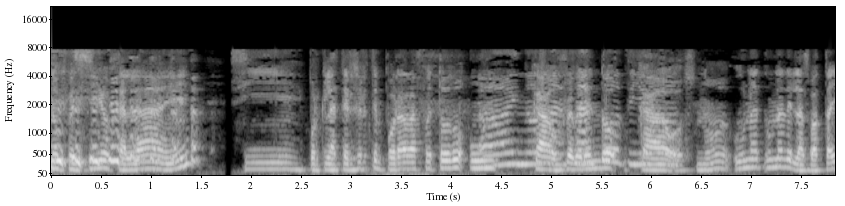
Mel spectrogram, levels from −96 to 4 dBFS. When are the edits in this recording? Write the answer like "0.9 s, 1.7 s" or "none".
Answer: 1.7 s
